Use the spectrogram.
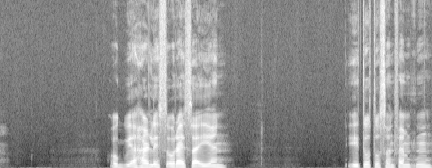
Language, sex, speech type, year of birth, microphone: Norwegian, female, spontaneous, 1962, Sennheiser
